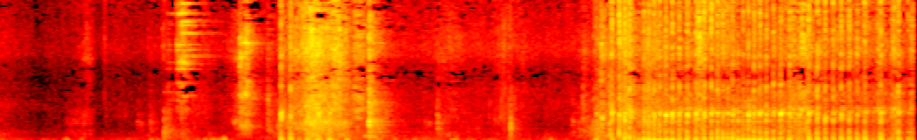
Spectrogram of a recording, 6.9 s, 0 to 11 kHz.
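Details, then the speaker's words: Tiger standard factory engine with PWK 28 NGO carburetor, stock JJY needle on middle clip: hissing, sputtering idle with hanging rpm that stays high; exhaust pops when throttle released. "Dari stasionernya itu suaranya ngeses, tapi RPM-nya itu gantung. Begitu digas, dilepas gasnya itu ada letupan di knalpot, ada letupan di knalpot, RPM gantung, tapi gasnya itu dibuka ngeses langsam."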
